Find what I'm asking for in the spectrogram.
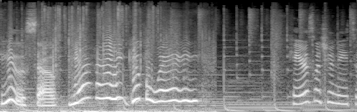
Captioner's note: hands clap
